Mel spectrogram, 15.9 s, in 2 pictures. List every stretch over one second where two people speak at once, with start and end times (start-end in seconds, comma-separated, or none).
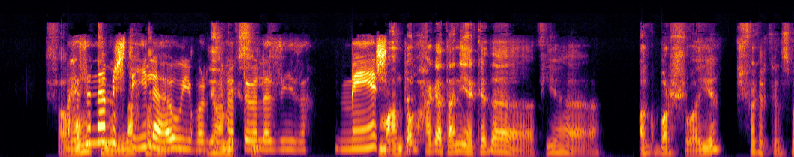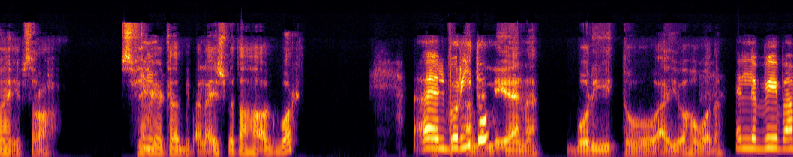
0.6-2.9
